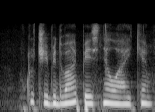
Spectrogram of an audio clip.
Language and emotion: Russian, neutral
